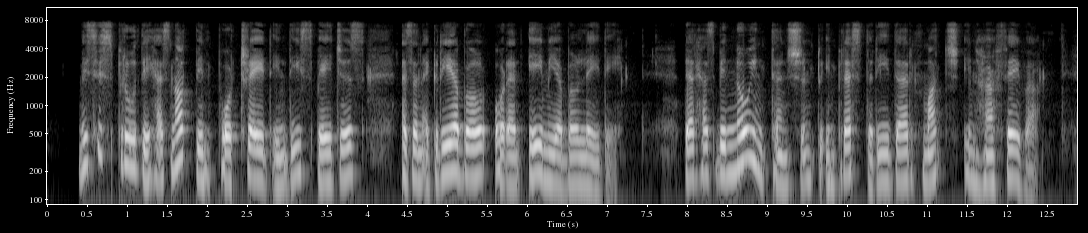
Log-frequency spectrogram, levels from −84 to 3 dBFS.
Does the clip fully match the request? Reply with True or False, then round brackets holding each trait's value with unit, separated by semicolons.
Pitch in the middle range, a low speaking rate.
True (165 Hz; 130 wpm)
